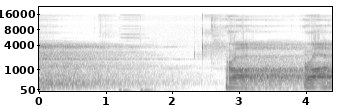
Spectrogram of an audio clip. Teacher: huruf ra ini berbaris atas, ini dibaca tebal, tafkhim. Ra, kemudian huruf alif ini sebelumnya fathah, ini mad asli di ayun tidak lebih dari 2 harakat.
